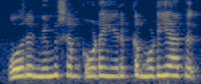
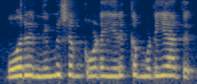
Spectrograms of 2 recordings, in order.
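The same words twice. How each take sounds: First: ஒரு நிமிஷம் raised high and loud; shouted refusal. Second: ஒரு நிமிஷம் shouted high and loud; tearful shout. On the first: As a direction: insist stubbornly. Grandmother repeats refusal. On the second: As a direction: hurl it out through tears. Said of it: "அழுது கொண்டே". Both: A narrator's reading.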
